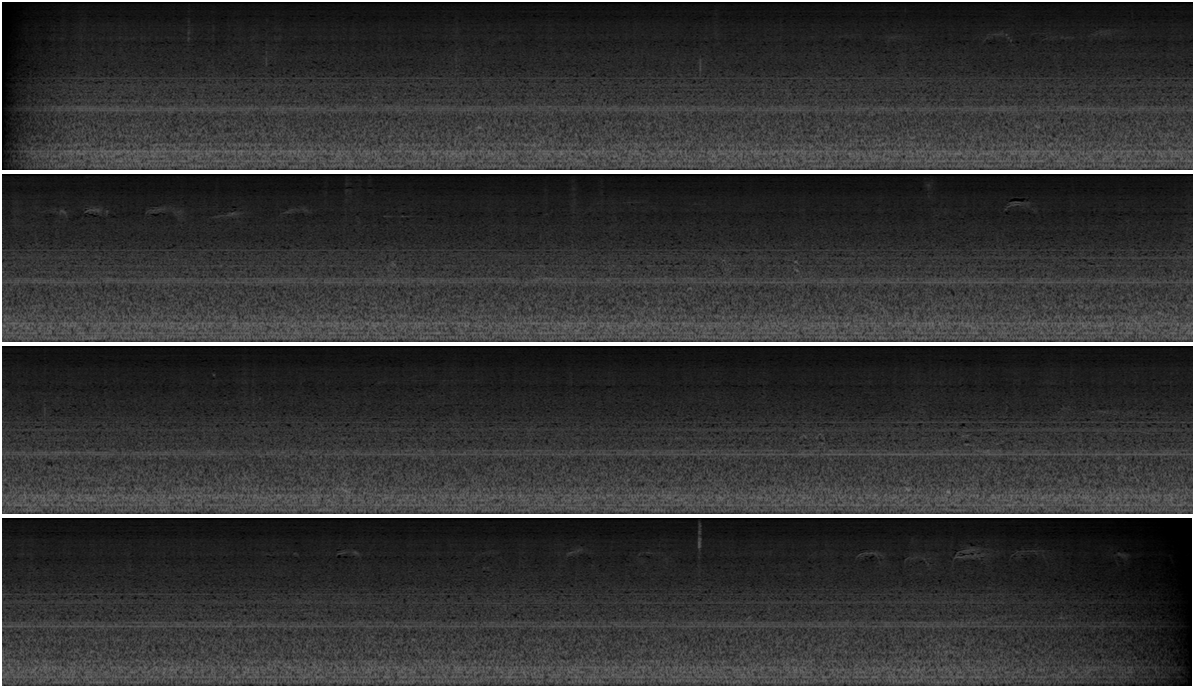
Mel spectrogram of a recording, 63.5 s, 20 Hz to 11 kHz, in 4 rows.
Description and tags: old grad fan dubrovnik 070516
07.05.2016: recorded between 17.00 and 19.00. On Walls of Dubrovnik (Old Grad) in Croatia. Noise of the rooftopfan. No processing (recorder martantz pmd620mkii + shure vp88).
